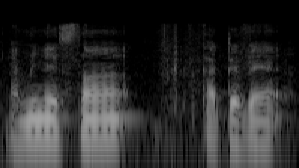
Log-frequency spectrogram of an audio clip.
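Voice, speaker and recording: A man interpreting testimony in court with a steady, quiet delivery. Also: on the low side, normal speed.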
